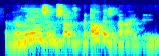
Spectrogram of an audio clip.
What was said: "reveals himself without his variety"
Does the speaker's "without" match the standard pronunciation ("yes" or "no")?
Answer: no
